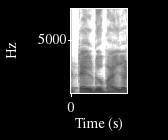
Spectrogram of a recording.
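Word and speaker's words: Pteridophyta: algae ब्रायोफाइटा टेडो Pfizer टेरिडोफाइटा टी से शुरू नहीं होता है पी से होता है पी साइलेंट होता है ठीक है इसके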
